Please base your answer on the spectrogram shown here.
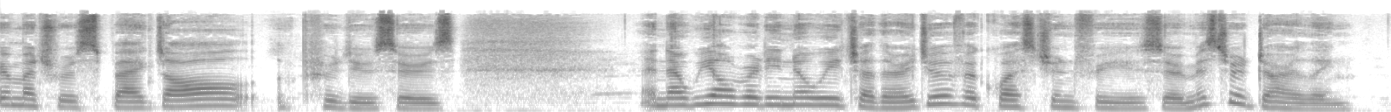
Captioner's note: speaking French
